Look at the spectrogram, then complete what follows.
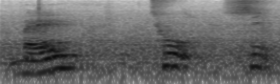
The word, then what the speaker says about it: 没出息: In Chinese pronunciation, 没出息.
